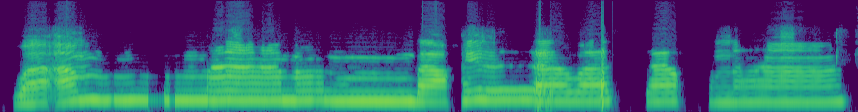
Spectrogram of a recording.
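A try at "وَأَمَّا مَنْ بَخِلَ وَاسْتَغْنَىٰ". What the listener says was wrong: Bakhila dibaca dengan cepat Ibu. Bakhila wastaghna. Aghna ya, kemudian termasuk di sini yang bukan panjang, bakhila dibaca dengan pendek, maka tidak dipanjangkan.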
